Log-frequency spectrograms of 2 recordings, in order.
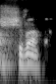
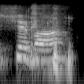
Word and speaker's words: shva: It is shva. Shva. Come on. Lahat na shva. Tayo mag-unmute, please. Because this is also a very important vowel sound. This is shva. Shva. Shva. It is not shiva.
